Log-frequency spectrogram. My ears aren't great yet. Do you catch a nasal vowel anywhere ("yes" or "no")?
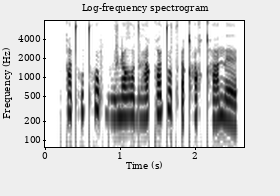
no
